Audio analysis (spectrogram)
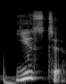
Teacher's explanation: we have a D and T together. Usually we just pronounce one of them. So when he said used to, dropped the D sound.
